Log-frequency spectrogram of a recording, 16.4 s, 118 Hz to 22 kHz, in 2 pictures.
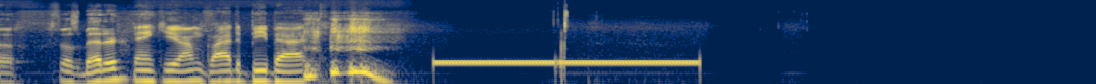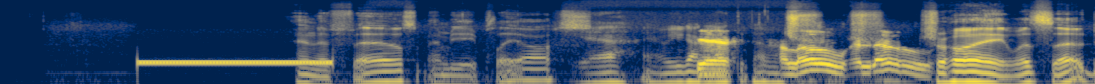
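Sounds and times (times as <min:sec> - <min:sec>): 
speech: 0:00.0 - 0:02.8, 0:10.5 - 0:16.4
telephone dial tone while placing call: 0:03.3 - 0:05.3, 0:09.3 - 0:10.4.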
